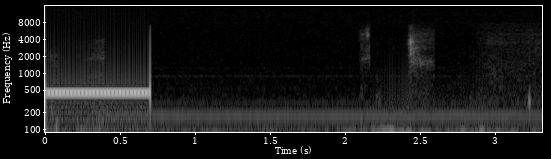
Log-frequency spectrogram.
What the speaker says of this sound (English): And now, Jeff, let's get on the phone with our friend, Marsha St. Hubert.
